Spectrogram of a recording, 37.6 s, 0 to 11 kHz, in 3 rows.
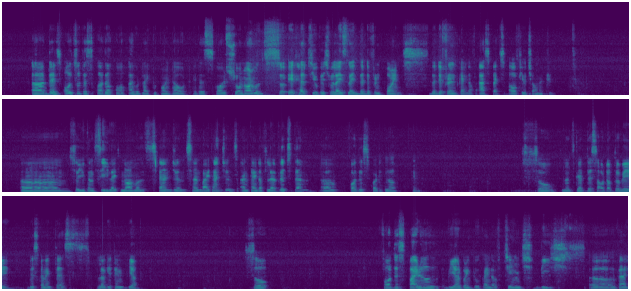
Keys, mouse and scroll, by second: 1.4 click, 2.4-4.9 typing, 5.7 click, 7.6 click, 9.4 click, 13.1-13.6 scroll, 14.9 click, 16.0 click, 20.2 click, 22.0 click, 23.7 Delete, 24.9 right click, 25.8 click, 27.3 click, 29.3 click, 30.1 click, 34.9-35.6 scroll, 36.5-37.1 scroll.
